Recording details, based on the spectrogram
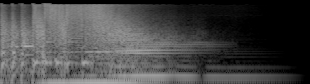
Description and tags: Some Djembe samples distorted
distorted, perc, distortion, experimental, dark, drone, noise, sfx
